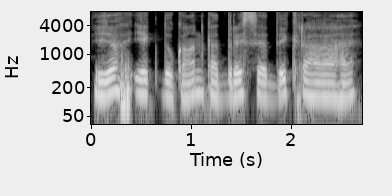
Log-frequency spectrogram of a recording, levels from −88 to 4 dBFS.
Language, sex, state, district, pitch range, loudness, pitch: Hindi, male, Jharkhand, Ranchi, 125-140 Hz, -15 LUFS, 135 Hz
